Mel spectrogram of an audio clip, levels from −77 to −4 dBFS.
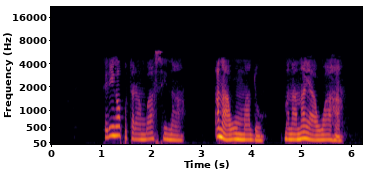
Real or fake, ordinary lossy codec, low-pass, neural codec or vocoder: real; MP3, 24 kbps; 7.2 kHz; none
